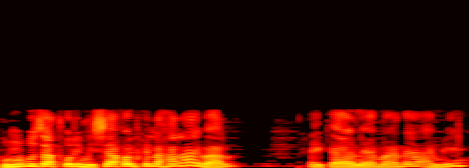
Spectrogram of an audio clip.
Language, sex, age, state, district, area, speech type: Assamese, female, 45-60, Assam, Barpeta, rural, spontaneous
